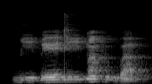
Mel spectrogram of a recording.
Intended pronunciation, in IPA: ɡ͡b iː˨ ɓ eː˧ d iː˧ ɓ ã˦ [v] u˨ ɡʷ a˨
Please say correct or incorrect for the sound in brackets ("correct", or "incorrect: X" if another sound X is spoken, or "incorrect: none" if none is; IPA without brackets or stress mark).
incorrect: f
